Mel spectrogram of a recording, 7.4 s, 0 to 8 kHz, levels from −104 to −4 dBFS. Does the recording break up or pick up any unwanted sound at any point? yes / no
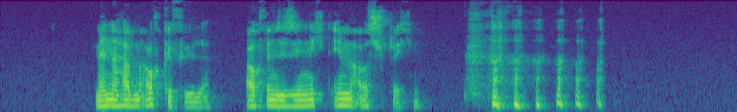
yes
